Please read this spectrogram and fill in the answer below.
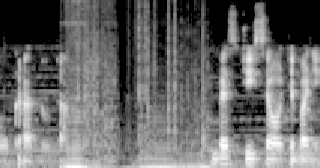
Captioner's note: random distortion, not really sure why tbf lol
